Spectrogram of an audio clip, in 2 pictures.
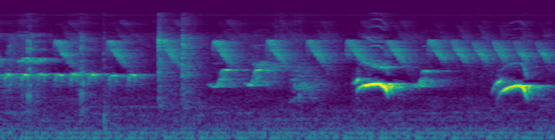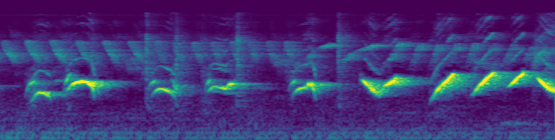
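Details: White-rumped shama singing to provoke other shamas: repeated high buzzy chips in rapid series, then loud rising-falling whistled notes roughly twice a second, over a faint low hum.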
